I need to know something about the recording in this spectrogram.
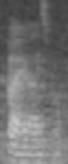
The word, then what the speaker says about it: chiasmus: So chi as in sky and asthma because the s isn't pronounced, chiasma.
